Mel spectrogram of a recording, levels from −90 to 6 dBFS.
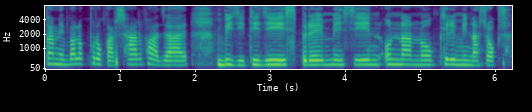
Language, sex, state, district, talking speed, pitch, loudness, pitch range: Chakma, female, Tripura, Dhalai, 125 wpm, 225 Hz, -15 LUFS, 215-235 Hz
